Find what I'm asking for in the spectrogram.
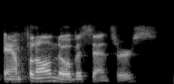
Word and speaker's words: Amphenol Nova Sensors: It's Amphenol Nova Sensors.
